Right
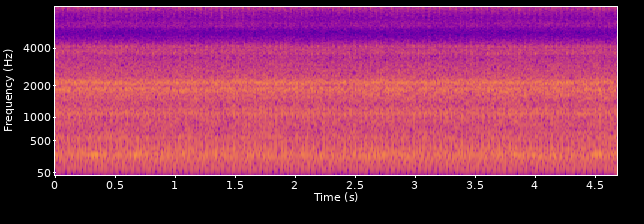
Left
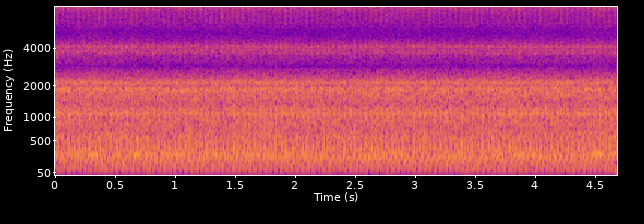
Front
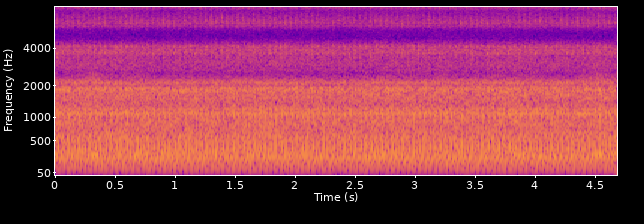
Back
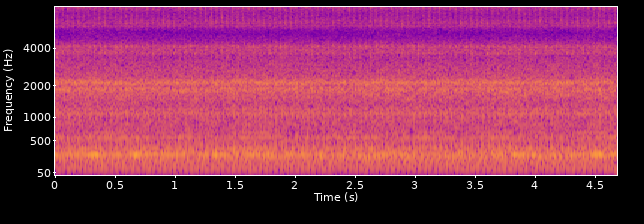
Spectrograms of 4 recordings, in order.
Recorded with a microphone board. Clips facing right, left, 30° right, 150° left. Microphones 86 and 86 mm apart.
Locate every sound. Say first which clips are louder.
0.0 s an engine running: left 4 dB, front 4 dB; 20° left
